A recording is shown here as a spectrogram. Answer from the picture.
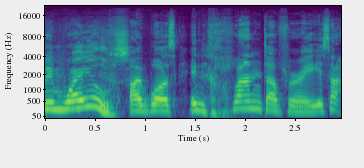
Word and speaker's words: Llandovery: I was in Llandovery. Is that how you pronounce it?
